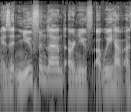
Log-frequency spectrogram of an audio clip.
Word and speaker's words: Newfoundland: call it New Foundland but it should be New Finland is it correct okay yeah so if if you were to kind of spell it out it is New Found land but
